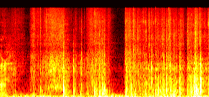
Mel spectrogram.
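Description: Cardboard scraping and rustling as sealed hobby boxes are slid out of a corrugated cardboard shipping case, with a sharp knock about a second in and a louder knock near the end as a box is set down on the stack.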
